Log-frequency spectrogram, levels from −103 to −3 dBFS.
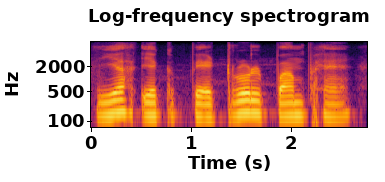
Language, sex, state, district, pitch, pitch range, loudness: Hindi, male, Jharkhand, Deoghar, 140 Hz, 135-155 Hz, -17 LUFS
